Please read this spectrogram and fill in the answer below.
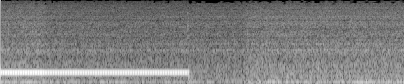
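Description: Telephone ringback tone of an outgoing call: a steady tone that stops abruptly after about two seconds, over the low rumble of the car driving.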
